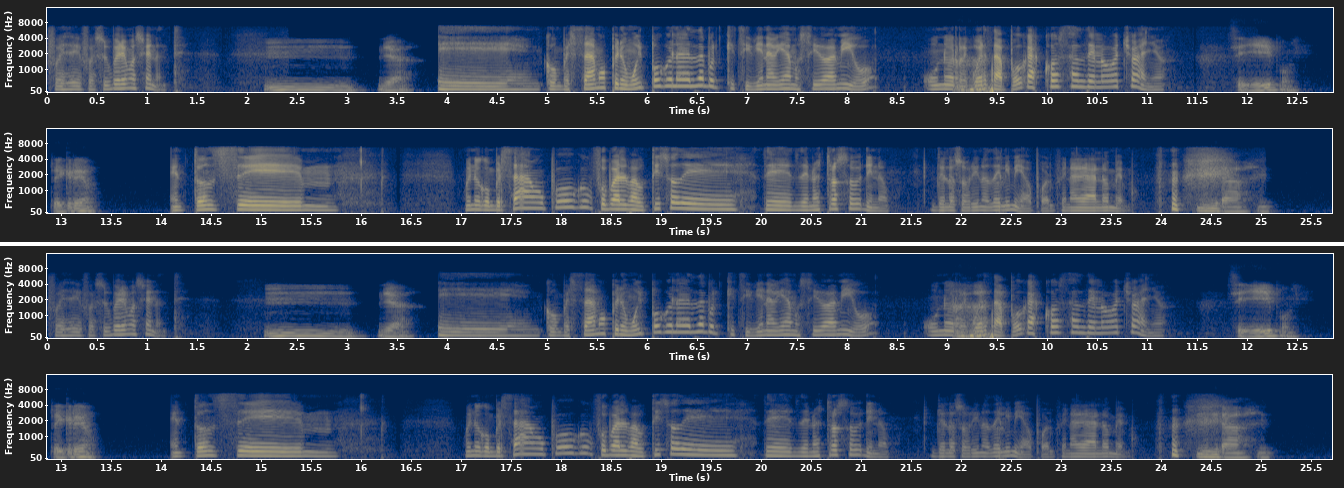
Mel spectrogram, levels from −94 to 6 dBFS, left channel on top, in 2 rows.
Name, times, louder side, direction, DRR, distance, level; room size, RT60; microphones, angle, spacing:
voice 1, 0.0-1.4 3.9-8.3 8.8-11.2 14.1-16.2 16.6-21.3 21.7-23.7 24.0-24.7, left 6 dB, 55° left, 0.4 m, -35 dB
voice 2, 2.2-3.7 9.1-9.4 11.8-12.5 12.9-13.3 22.3-22.4 24.4-25.1, equal, ahead, 2.1 m, -40 dB
6.7 x 5.7 x 3.2 m
head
